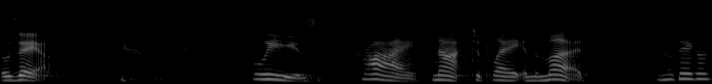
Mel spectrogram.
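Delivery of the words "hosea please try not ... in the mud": firm, slow, stern, fatherly tone. Retelling a father's words to his son: imitating a stern father. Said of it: "he's a little bit more stern this time".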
